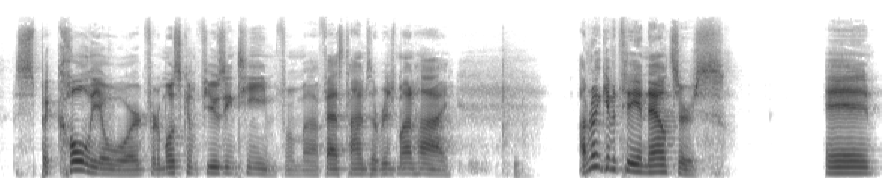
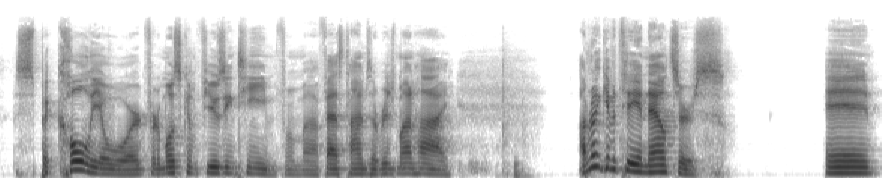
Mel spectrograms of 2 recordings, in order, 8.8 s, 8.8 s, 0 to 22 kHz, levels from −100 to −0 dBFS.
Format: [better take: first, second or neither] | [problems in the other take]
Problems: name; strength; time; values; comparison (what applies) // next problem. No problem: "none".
second | thin; very slightly; fading below 1 kHz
